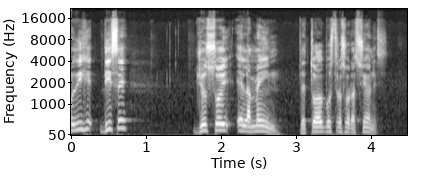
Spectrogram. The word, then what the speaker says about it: amén: caso en el egipcio Amén am quiere decir ciertamente los ashkenazi pronuncian omin por si algo omin Porque cambian algunas vocales de a a o Y ese es el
